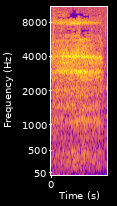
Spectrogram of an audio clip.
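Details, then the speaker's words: Brief harsh, hissing inspiratory stridor with rough airy quality from an adult whose airway narrowing is described as subglottic, just below the vocal cords, due to a disease that closes off the airway; tracheal resection discussed. "no it's a disease it closes off your airway what about your vocal well mine is subglottic so it's just below the vocal chords"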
